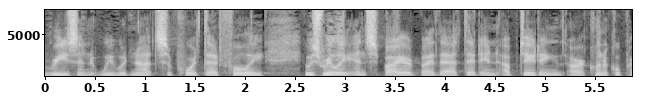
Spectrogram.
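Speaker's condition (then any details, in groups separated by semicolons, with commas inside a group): No condition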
